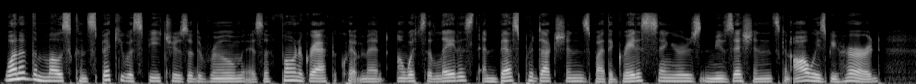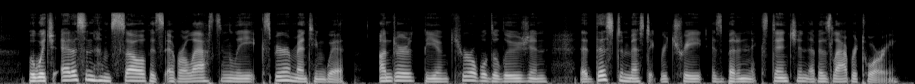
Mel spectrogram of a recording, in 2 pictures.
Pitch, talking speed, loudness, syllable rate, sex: 150 Hz, 175 wpm, -21 LUFS, 5.8 syllables/s, female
